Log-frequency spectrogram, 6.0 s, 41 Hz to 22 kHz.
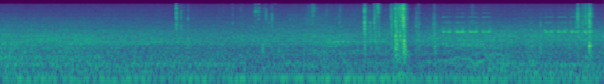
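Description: Keys jangling and a key clicking into a 2004 Nissan Pathfinder's ignition about four seconds in, followed by the dashboard warning chime beeping rapidly in two short runs.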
